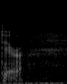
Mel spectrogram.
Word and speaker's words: Thera: Like, because I have a friend named Tara who spells it Thera, and so there's a building over by Card Kingdom that is Thera Tech. I don't know if they pronounce it Thera or Tara. She pronounces it Tara.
